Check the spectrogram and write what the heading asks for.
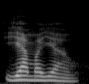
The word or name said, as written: yama yau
